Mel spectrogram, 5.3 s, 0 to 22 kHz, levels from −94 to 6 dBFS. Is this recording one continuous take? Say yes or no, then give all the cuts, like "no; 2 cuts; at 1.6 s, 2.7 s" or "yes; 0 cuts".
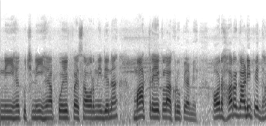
yes; 0 cuts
